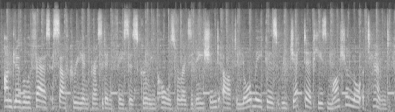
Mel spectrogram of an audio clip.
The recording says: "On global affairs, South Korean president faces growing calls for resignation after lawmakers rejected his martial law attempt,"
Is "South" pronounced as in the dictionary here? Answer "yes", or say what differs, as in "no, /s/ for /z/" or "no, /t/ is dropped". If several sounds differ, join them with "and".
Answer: yes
